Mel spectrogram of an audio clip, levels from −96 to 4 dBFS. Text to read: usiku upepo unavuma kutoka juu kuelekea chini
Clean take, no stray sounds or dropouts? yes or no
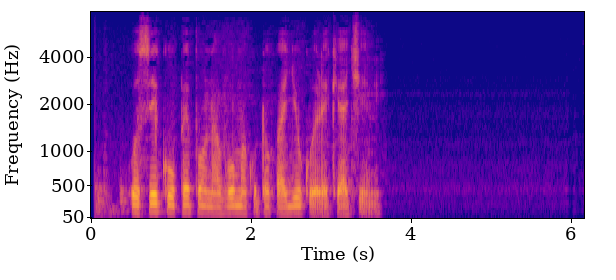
yes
